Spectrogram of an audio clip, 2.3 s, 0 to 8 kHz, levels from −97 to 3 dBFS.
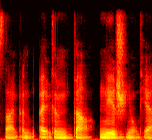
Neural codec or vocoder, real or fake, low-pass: autoencoder, 22.05 kHz, a latent of 192 numbers a frame, VITS, trained on many speakers; fake; 7.2 kHz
